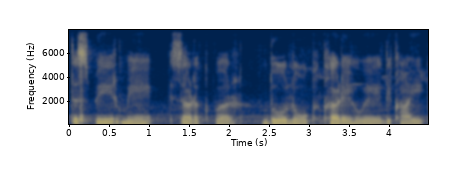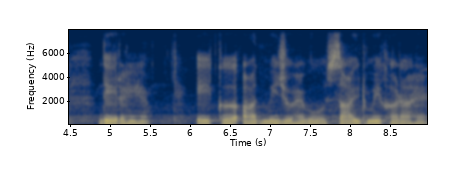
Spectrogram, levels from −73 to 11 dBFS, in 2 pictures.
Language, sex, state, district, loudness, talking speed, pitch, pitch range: Hindi, female, Himachal Pradesh, Shimla, -17 LUFS, 140 wpm, 190 Hz, 175-215 Hz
